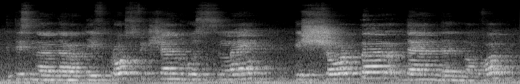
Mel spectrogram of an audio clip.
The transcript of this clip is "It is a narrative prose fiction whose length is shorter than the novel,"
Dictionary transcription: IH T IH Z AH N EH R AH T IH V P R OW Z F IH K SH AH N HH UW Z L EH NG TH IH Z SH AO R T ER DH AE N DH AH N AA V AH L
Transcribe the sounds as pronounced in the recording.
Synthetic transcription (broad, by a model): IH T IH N AH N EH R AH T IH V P R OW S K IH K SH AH N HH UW S L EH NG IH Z SH AO R T ER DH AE N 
